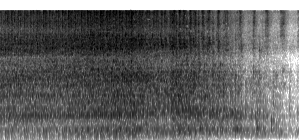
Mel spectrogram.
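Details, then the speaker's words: Auction-bought wood chipper that wouldn't start, now repaired and reassembled: small single-cylinder engine chugging evenly at a steady speed, then winding down at shutoff; runs smoothly, normal idle. "But let's see what it sounds like after buttoning it all back up. Oh yeah. Yep. Purring like a kitten. That's nice."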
